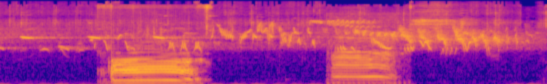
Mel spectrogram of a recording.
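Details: Cattle herd being led home along a rural village path after grazing on green grass, with no background music: two long, harmonic moos of about a second each, separated by a pause, over chirping birds in the background.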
